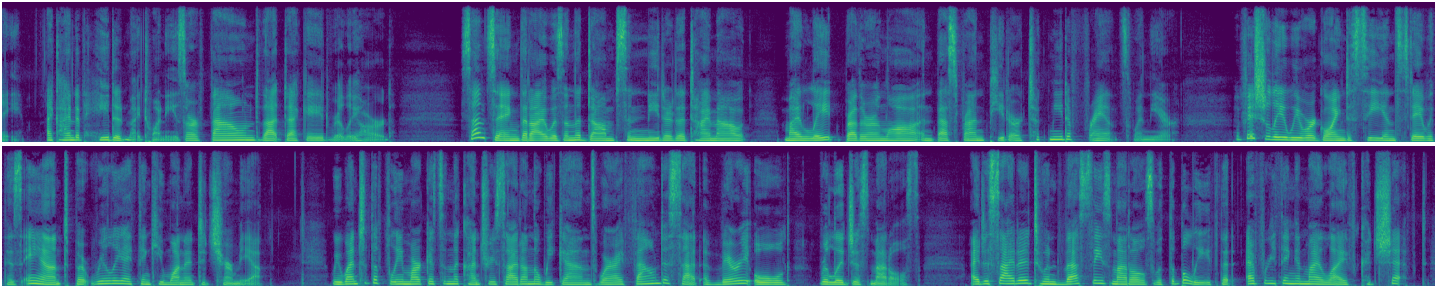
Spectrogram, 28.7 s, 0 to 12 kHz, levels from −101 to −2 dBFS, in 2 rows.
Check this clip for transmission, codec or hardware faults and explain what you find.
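I went over the speech recording and didn't hear anything amiss at all.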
